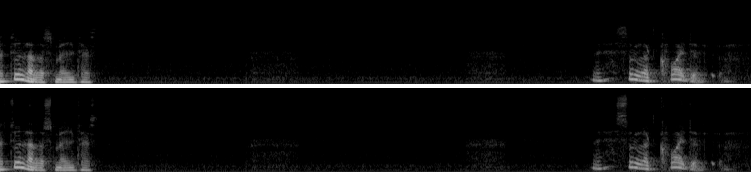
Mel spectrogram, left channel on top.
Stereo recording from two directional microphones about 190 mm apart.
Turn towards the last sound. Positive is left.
turn(degrees=-15)  # may be behind; listen again after turning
